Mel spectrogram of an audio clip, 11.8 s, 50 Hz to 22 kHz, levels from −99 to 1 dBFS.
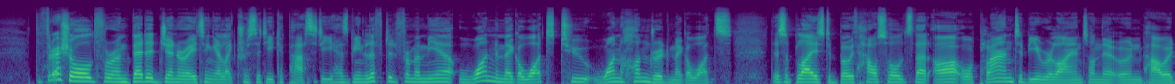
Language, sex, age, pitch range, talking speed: English, male, 20-39, 135-165 Hz, 175 wpm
